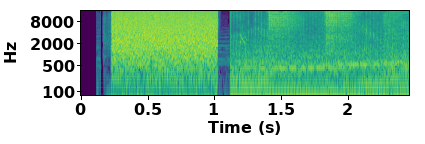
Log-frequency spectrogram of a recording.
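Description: Loud TV-static hiss for about a second, cutting off sharply, then intro music starting with deep, steady bass notes.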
